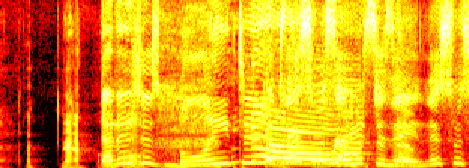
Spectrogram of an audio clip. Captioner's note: laughs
